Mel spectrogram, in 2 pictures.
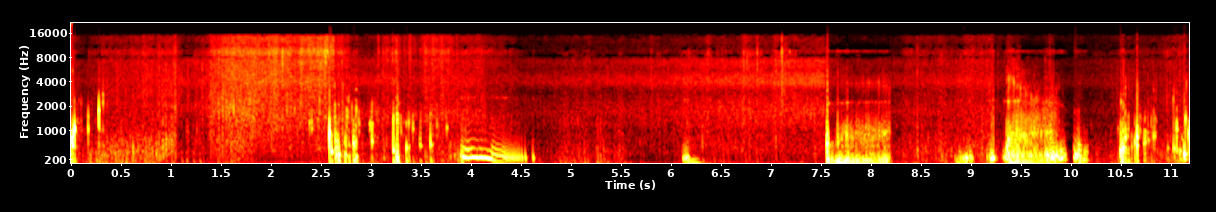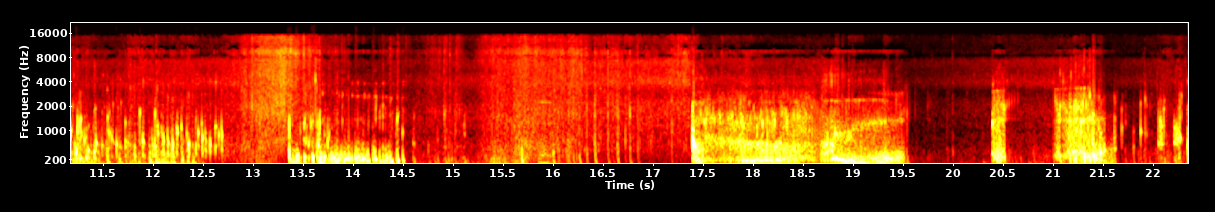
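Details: Close-up recording of loud, low gurgling and rumbling bursts from the belly; stomach growling (borborygmi).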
